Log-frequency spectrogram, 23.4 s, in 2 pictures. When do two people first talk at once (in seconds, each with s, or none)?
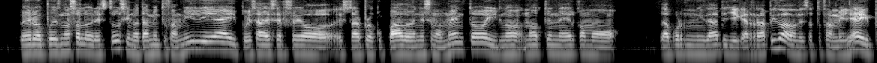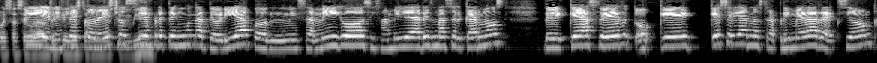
12.0 s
